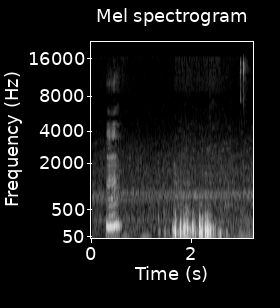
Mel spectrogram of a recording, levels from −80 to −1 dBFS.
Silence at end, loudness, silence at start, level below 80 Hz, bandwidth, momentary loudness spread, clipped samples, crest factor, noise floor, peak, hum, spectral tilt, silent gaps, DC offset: 0.5 s; -22 LUFS; 0.3 s; -34 dBFS; 16.5 kHz; 18 LU; under 0.1%; 20 dB; -49 dBFS; -4 dBFS; none; -8.5 dB/octave; none; under 0.1%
